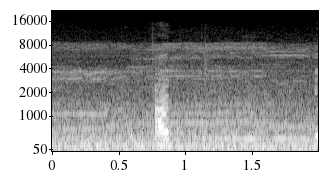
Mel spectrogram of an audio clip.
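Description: Low steady rumble and hum of a car with its engine running, heard from inside the cabin, with one short spoken word about a second in.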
